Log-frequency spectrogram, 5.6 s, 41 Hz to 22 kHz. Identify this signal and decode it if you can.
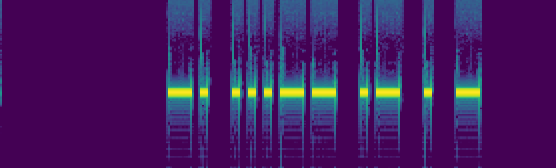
Morse code, heard as a keyed tone, about 14 wpm, 700 Hz. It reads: N3AET
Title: USA Call Signs - 5 Characters - Repeated 2x - 15wpm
